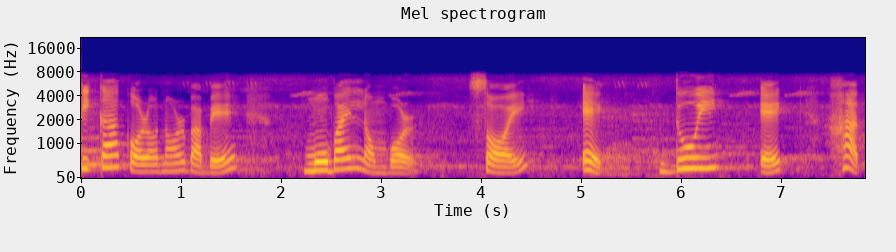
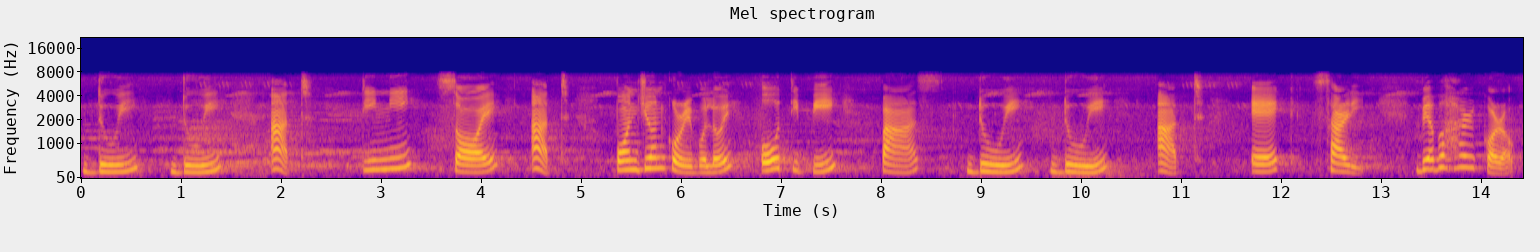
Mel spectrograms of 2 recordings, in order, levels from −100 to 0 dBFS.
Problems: constant background noise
